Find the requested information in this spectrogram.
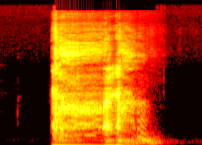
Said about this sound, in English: I'm going to cough again, so Nurgly, get ready.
